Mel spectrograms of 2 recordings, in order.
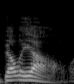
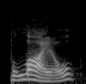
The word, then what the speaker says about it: Belial: he called it the sons of belly owl I always make sure I get the pronunciation right it's not Belial as Pat always tells me I get it right thank you the force behind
